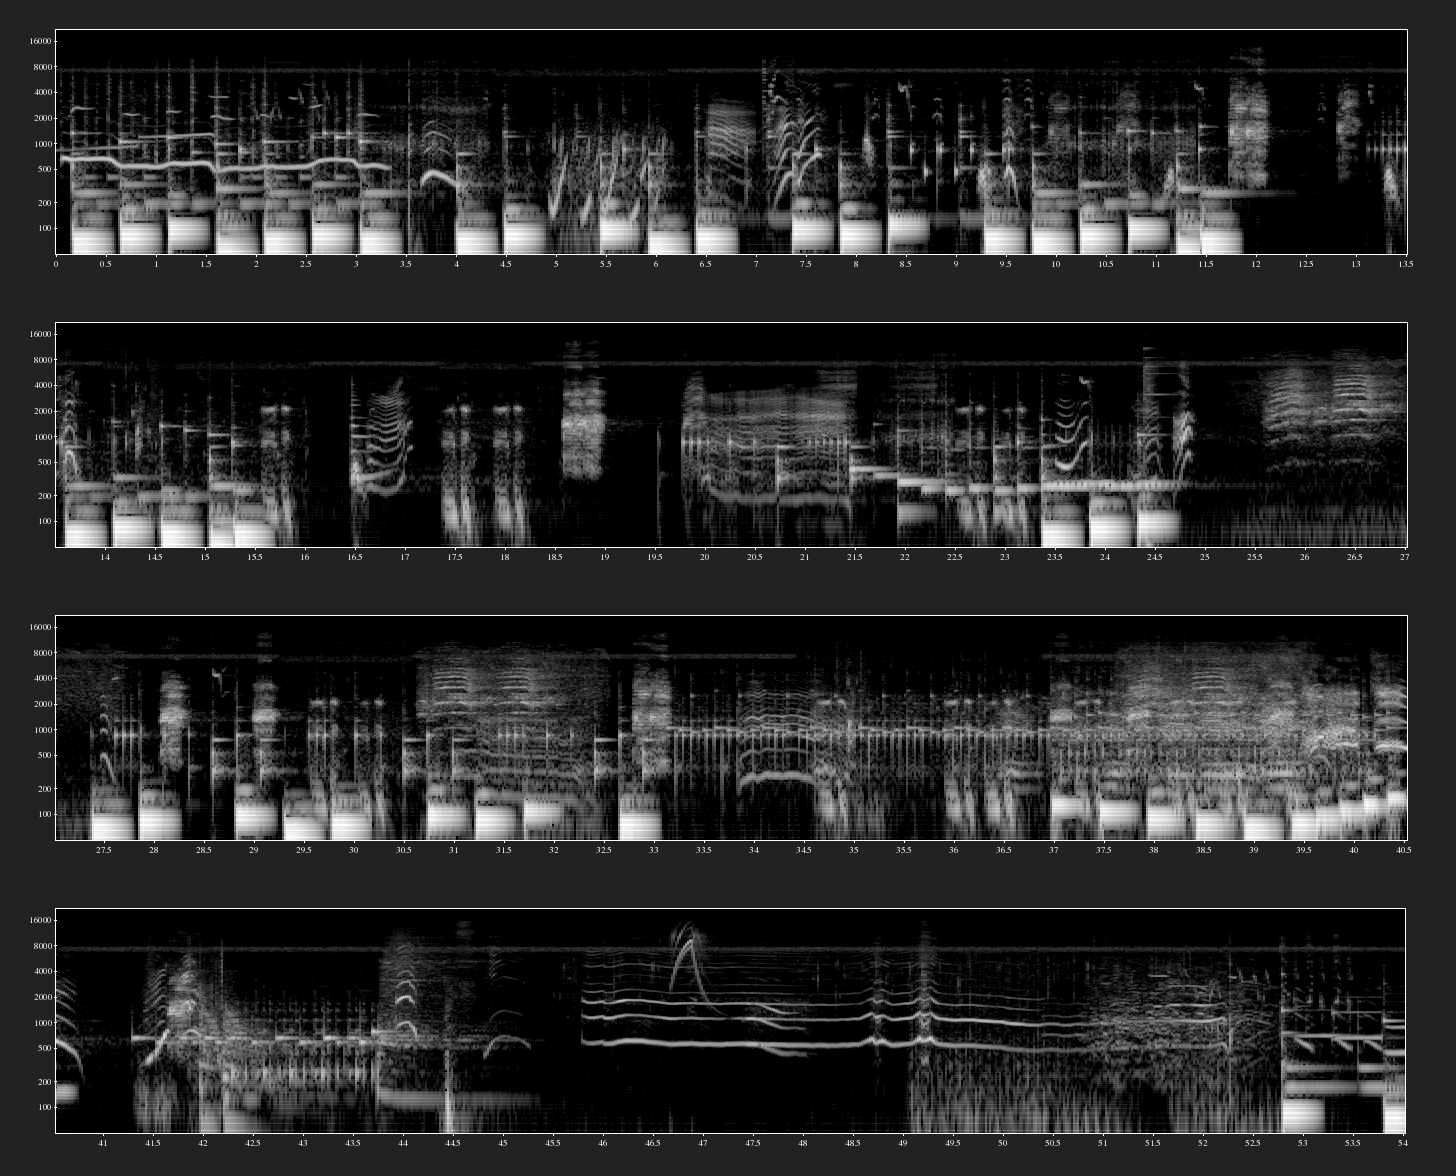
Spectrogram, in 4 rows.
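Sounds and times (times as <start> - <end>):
cartoon frog croaks: 5.0 - 8.2, 19.8 - 25.0, 27.4 - 40.8
whistling glides and chirps: 40.2 - 42.1, 46.7 - 47.1, 51.4 - 54.0.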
